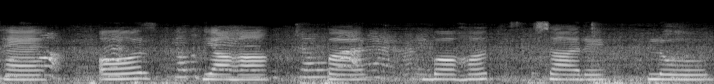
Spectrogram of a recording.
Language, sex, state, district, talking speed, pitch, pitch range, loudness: Hindi, female, Chandigarh, Chandigarh, 65 wpm, 235 Hz, 225-245 Hz, -14 LUFS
